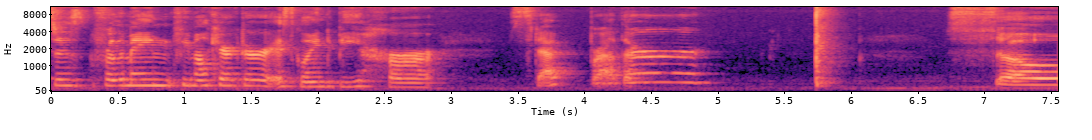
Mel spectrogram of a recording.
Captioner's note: lip smack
